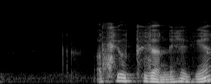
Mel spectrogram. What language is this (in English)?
Punjabi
